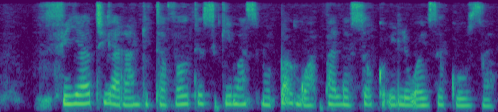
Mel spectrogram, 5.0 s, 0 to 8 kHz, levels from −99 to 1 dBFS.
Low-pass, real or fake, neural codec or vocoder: 7.2 kHz; real; none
